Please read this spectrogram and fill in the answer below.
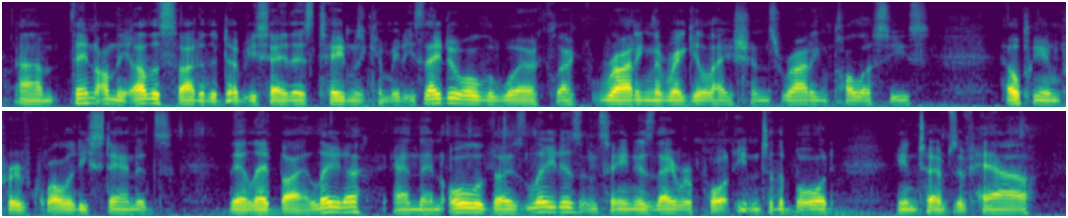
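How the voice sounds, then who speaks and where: At a fairly quick pace, a man talks with an Australian accent. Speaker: board member of a volunteer sports organisation. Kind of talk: live stream interview. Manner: halting, with many fillers and repeats.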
